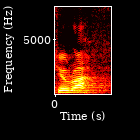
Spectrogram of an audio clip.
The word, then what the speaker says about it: giraffe: the first letter of giraffe g but it sounds like j because giraffe has the soft g the giraffe is the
